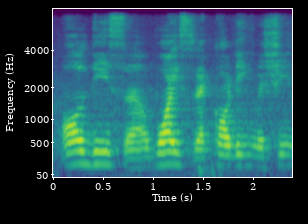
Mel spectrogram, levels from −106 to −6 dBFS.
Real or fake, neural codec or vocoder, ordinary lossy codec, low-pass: real; none; none; 7.2 kHz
